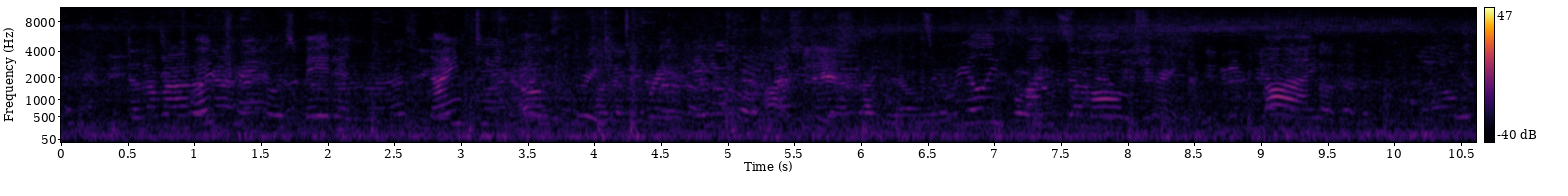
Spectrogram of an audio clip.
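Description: Steady low rumble of a Kalka–Shimla narrow-gauge toy-train carriage running along the track, heard from inside the carriage, with voices talking over it.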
